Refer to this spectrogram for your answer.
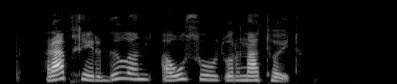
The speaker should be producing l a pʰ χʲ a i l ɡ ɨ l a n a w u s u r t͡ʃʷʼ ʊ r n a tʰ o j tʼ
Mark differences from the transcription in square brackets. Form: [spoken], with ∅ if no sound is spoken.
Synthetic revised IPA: [r] a pʰ χʲ a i [r] ɡ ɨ l a n a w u s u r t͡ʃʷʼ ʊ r n a tʰ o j tʼ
